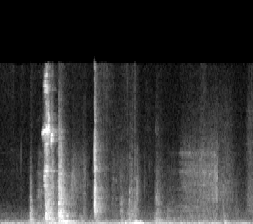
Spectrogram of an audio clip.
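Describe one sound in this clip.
A man knocks on a door.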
